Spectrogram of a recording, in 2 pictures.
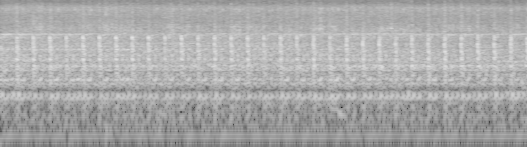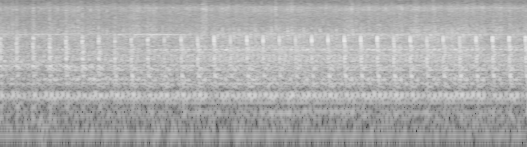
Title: Ticking noise Acura help!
